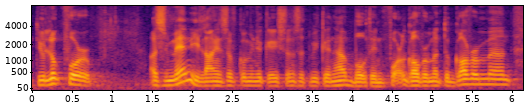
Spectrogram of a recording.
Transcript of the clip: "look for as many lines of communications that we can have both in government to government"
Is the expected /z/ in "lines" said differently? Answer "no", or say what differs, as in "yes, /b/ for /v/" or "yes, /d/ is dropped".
yes, /s/ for /z/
